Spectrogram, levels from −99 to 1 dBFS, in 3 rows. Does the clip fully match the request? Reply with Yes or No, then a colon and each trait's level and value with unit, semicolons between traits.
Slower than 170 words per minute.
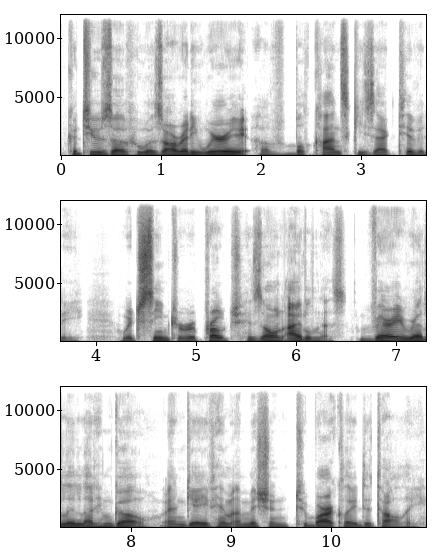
Yes: average, 160 wpm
